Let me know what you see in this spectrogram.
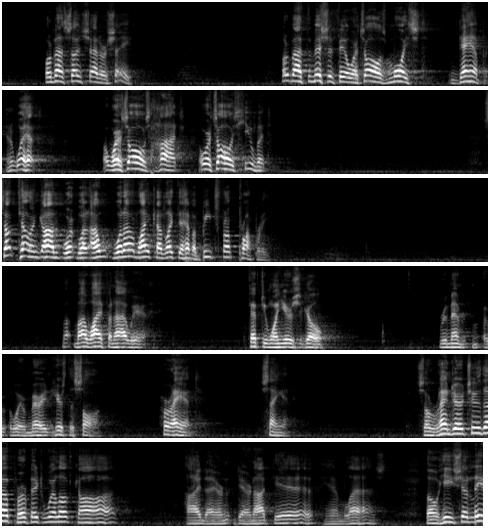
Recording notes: at North Valley Baptist Church in Santa Clara, California, during the Sunday Evening service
